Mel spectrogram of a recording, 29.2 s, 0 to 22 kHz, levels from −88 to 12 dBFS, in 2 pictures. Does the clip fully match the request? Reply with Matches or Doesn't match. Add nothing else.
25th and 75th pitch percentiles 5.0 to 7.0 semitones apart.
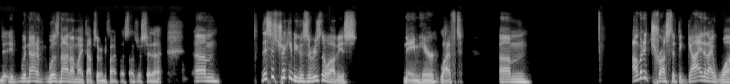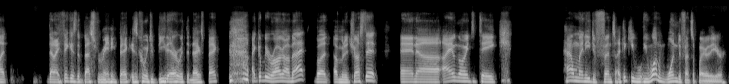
Matches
